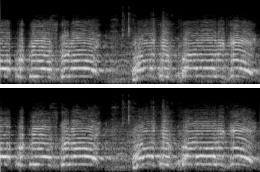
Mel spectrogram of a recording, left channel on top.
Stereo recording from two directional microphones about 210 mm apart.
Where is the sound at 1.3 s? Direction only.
30° left (ahead or behind).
